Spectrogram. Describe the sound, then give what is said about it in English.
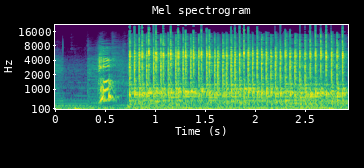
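A prize wheel is spun for a call-in game called the big three, with a rapid, steady run of loud ratcheting clicks that continue without slowing, after a brief vocal squeal at the start. “Go ahead, spin that wheel.”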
